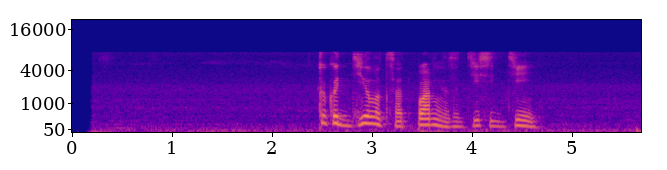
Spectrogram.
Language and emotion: Russian, angry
